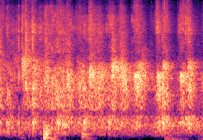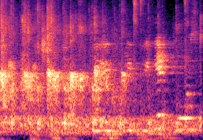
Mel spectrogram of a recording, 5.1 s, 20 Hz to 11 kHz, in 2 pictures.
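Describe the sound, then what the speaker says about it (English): Audience at a Startup Dialogue 2025 panel finale clapping at moderate volume, an uneven patter of hands with voices mixed in. "Let's give a huge round of applause,"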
